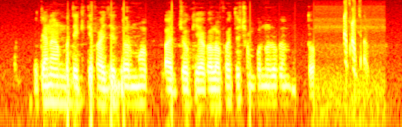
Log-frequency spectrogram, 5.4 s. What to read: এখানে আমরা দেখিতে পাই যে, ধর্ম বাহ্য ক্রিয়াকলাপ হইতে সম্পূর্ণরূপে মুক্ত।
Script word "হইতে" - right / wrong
right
